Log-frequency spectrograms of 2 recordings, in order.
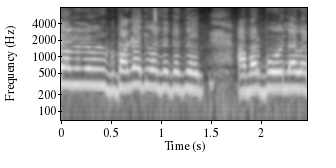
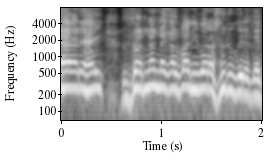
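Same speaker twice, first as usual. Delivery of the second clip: ordinary talk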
